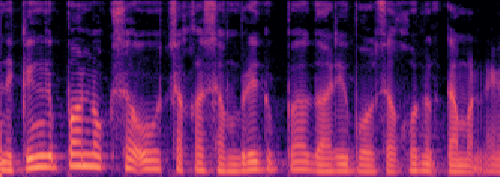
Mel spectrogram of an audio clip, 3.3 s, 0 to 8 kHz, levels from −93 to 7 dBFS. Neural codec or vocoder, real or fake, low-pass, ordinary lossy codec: codec, 16 kHz, 8 kbps, FunCodec, trained on LibriTTS, 25 frames a second; fake; none; none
